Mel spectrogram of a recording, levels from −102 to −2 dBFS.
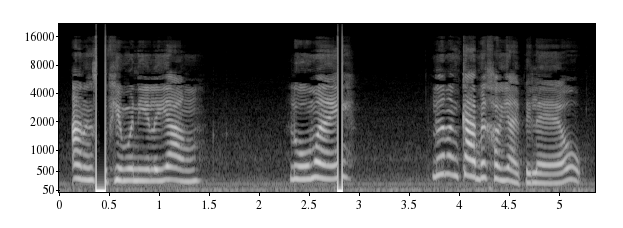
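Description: A very loud pop at 0.37 s and another at 0.46 s frame a stretch of silence where the speech should be. Around 2.79 to 2.83 s the same thing happens in a shorter span, heard as one harsh bang. Both are invalid numbers at full scale: a calculation went infinite or undefined, so each block was pinned to maximum amplitude. The first lasts about 93 ms, which fits a 4096-sample block, and the second about 46 ms, fitting 2048 samples.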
